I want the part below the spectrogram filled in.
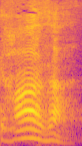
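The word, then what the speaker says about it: هذا: to erase it see it is pronounced like haza but this alif is not written it is explained in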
